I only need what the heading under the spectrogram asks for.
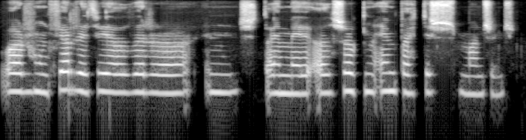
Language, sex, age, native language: Icelandic, male, 12, Icelandic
